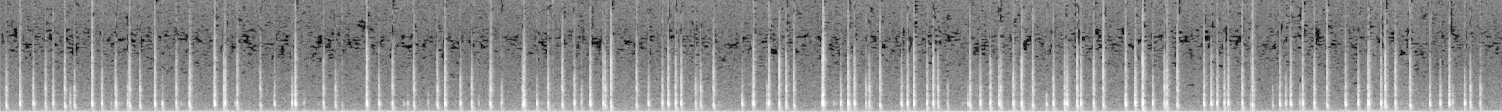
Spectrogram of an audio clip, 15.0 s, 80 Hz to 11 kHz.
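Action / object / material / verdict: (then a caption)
tap / plastic eyeshadow palette / plastic / none. Long acrylic nails tap and scratch rapidly across the back of a flat, hand-held plastic eyeshadow palette with a label on it. The result is a dense, continuous stream of short, dry clicks with a hard tone around 1 kHz, over a steady low rumble.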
